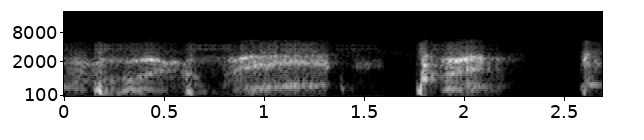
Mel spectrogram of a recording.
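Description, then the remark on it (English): A voice demonstrates the forceful, raspy cough a person uses to try to cough out something blocking their breathing, about four harsh hacking, throat-clearing bursts separated by short pauses, with no talking. “You know, because when you try to cough something out, you have to do something like this.”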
